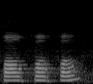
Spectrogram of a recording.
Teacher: موٹائی سے قا قا قا, سیکنڈ درجے کی تفخیم ہے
